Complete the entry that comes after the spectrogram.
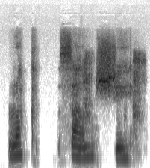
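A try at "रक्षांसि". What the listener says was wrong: Yeah, Rakshamshi. This is a Sha.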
